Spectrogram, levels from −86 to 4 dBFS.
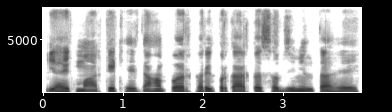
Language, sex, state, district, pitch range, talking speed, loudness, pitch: Hindi, male, Chhattisgarh, Sarguja, 120-130 Hz, 195 wpm, -19 LUFS, 125 Hz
